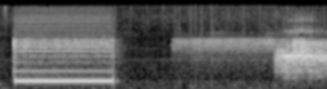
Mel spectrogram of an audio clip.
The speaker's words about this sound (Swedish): Men nu ringer vi.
